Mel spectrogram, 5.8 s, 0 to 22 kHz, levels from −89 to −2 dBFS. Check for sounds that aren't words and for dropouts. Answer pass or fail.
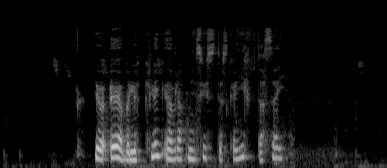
pass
